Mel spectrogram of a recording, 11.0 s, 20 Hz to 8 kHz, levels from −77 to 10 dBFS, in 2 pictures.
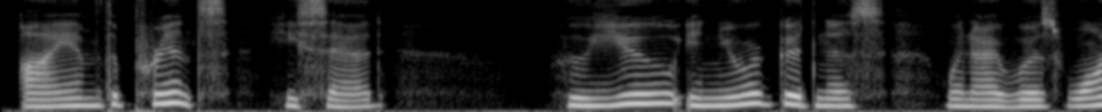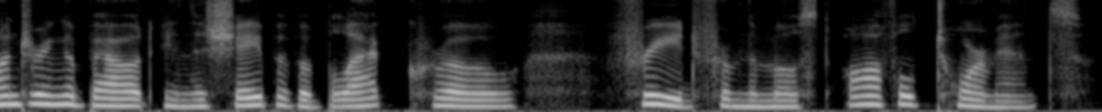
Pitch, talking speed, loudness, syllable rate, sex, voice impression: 200 Hz, 160 wpm, -17 LUFS, 4.1 syllables/s, female, very feminine, slightly young, very adult-like, slightly thin, slightly relaxed, weak, slightly dark, soft, very clear, fluent, slightly cute, cool, very intellectual, refreshing, very sincere, very calm, very friendly, reassuring, slightly unique, very elegant, wild, sweet, slightly lively, kind, slightly intense, modest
